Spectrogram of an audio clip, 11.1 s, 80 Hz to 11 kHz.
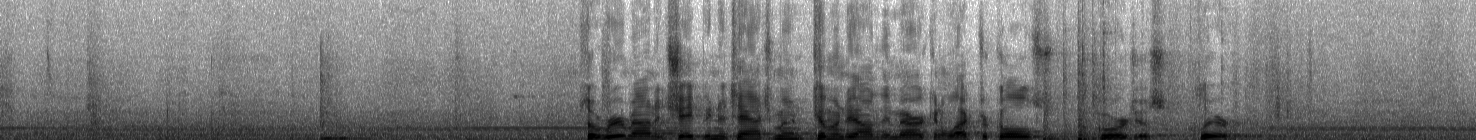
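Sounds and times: high steady whine: 0.0s - 11.0s
steady hum: 0.0s - 11.0s.

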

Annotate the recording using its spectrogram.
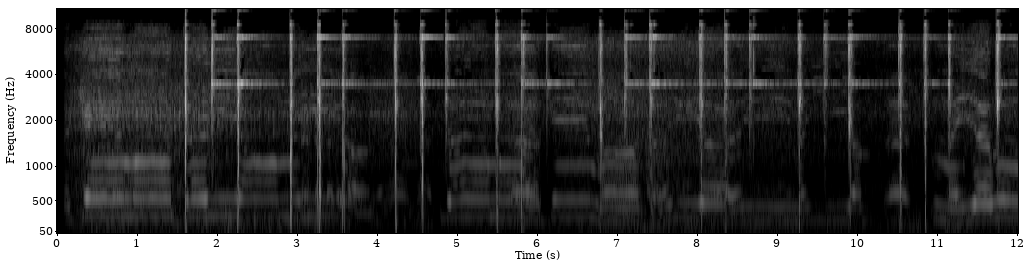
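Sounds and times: man singing devotional song: 0.1s - 12.0s
small metal bell strikes: 1.6s - 12.0s.

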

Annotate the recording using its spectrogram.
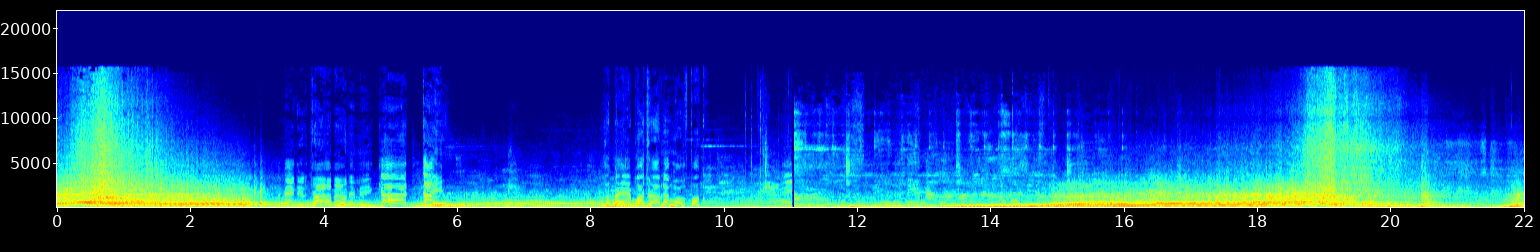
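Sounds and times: drag racing cars accelerating: 0.0s - 10.9s, 13.2s - 22.0s.

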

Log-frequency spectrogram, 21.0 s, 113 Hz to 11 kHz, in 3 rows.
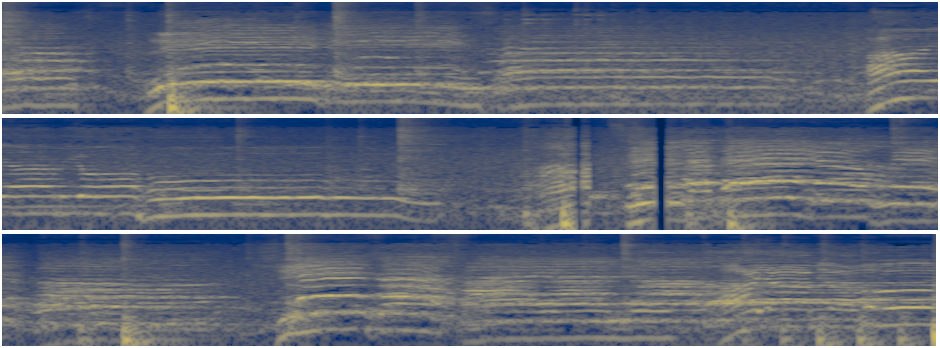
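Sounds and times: man singing worship song: 0.0s - 10.4s, 11.3s - 21.0s.

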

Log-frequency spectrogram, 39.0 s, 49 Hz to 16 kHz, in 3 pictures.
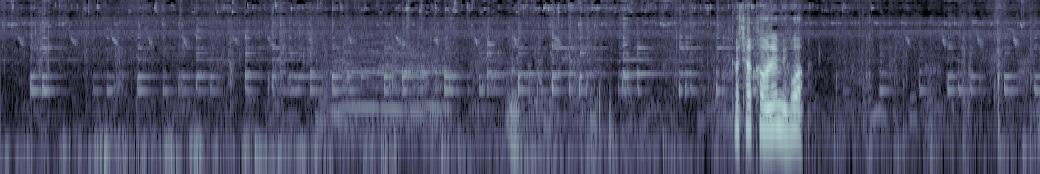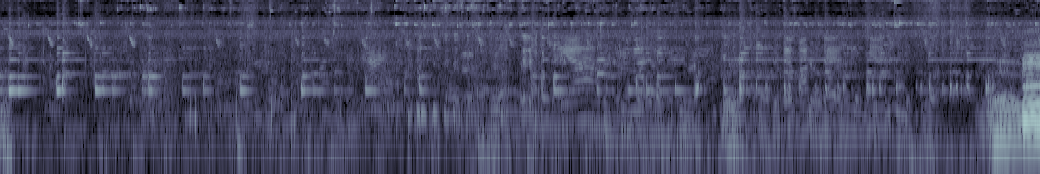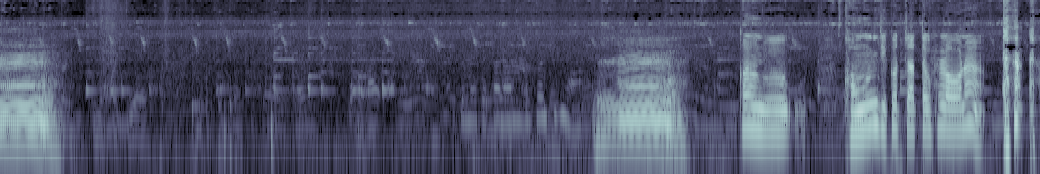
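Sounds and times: faint bell-like rings: 0.0s - 39.0s
cow mooing: 4.0s - 5.7s, 25.3s - 26.8s, 33.4s - 34.6s.

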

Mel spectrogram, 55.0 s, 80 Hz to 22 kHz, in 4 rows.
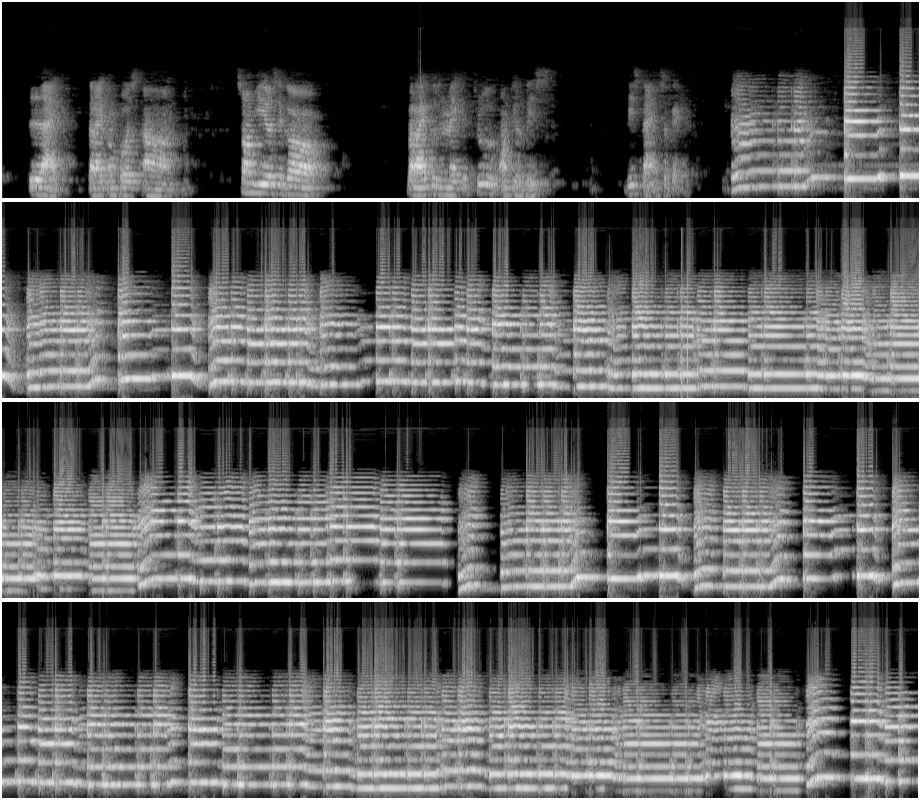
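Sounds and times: electric guitar solo: 10.9s - 55.0s.

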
